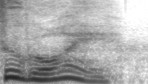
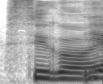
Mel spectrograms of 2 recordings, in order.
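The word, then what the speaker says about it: Sugoi (すごい): Sugoi. Cool. Awesome. Sugoi. – Wait, what? How do you say it? Sugoi? – Yeah, S-U-G-O-I. S-U-G-O-I.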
